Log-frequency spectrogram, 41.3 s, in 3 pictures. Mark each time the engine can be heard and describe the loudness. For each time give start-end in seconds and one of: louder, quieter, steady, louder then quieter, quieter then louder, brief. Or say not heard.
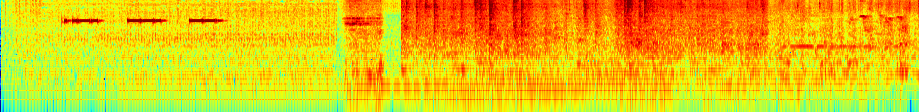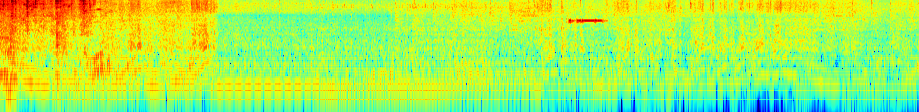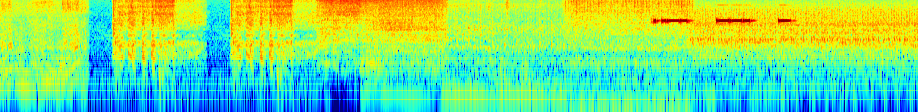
0.0-41.2 quieter.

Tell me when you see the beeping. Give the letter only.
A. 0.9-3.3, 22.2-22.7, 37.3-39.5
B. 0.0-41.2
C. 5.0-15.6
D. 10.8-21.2
A.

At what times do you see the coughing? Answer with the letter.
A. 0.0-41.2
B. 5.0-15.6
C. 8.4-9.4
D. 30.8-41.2
C.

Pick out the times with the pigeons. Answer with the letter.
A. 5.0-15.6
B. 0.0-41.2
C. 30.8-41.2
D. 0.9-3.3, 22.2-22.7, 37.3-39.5
A.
